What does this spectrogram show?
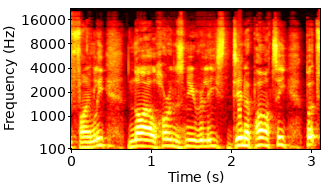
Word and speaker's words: Niall Horan: Yes, listen, I'm pronouncing it correctly finally. Niall Horan's new release, Dinner Party.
